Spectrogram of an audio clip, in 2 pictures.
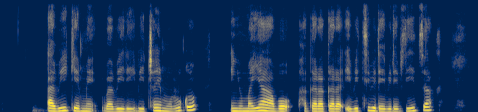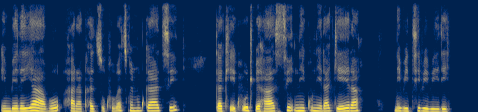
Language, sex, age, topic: Rundi, female, 25-35, agriculture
